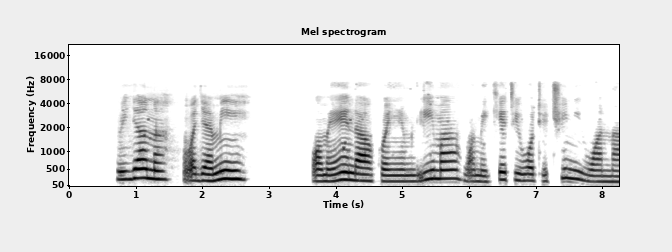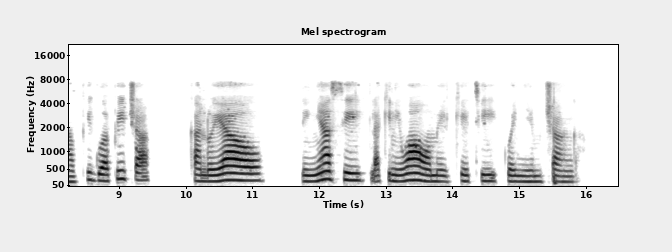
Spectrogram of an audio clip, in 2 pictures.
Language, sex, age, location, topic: Swahili, female, 36-49, Nairobi, education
